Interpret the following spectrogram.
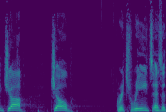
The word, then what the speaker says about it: Job: I said it right. I didn't say Job.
